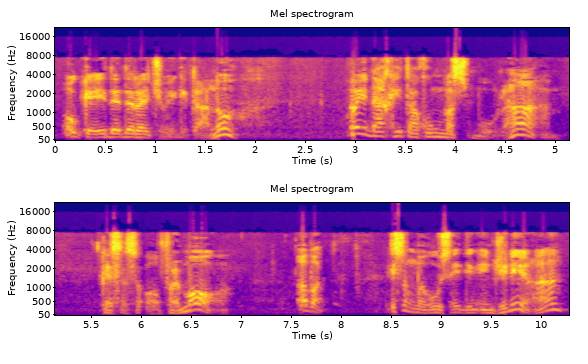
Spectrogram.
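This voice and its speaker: An actor playing a blunt, wealthy businessman who talks deliberately and condescendingly in a radio drama. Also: mid-range voice, huge pitch swings, full character voice. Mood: blunt, businesslike. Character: Don Romano, blunt, wealthy businessman client. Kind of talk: Filipino radio drama acting. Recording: bright but lo-fi, faint noise.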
